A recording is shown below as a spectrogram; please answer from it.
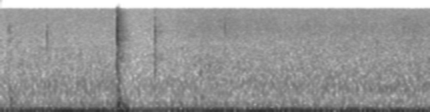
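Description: A wall-mounted rocker light switch clicks once, a little over half a second in, switching on an LED strip light. A steady low rumble runs underneath.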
